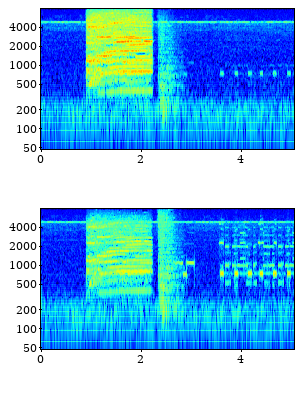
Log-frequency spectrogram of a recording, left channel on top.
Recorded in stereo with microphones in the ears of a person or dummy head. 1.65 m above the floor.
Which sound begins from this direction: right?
A gunshot, at 2.3 s.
